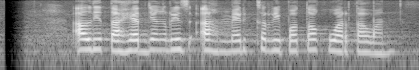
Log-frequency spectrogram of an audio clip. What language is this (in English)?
Sundanese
